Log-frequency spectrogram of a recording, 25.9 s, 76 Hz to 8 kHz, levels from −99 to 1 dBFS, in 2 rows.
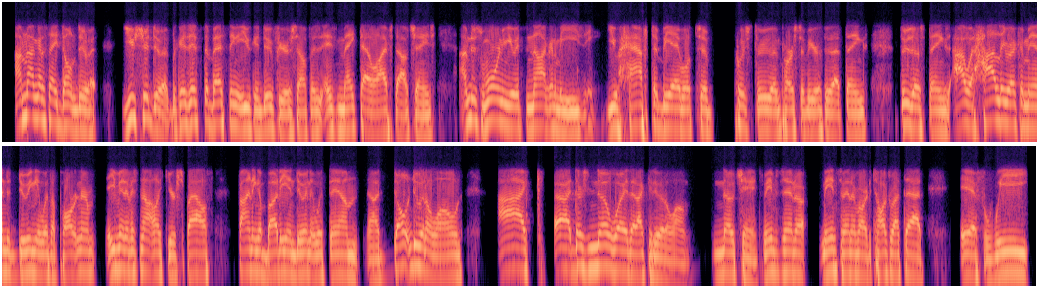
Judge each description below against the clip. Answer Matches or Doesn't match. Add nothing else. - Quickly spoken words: Matches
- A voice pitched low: Matches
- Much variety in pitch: Doesn't match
